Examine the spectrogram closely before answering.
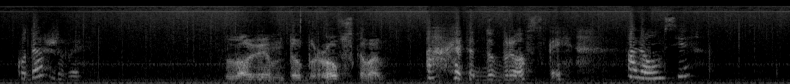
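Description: A man speaks sternly.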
